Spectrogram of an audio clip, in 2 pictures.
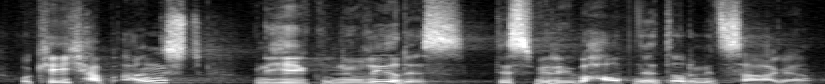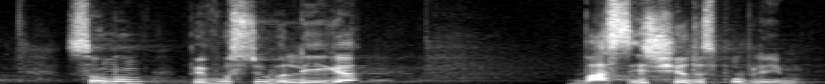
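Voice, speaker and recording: In a slightly high, darkish voice, a man delivers an earnest, reflective devotional teaching. He pauses with fillers and corrects himself as he goes, and a long reverb rings around his voice.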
